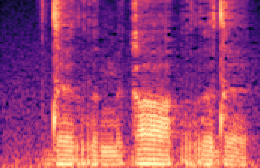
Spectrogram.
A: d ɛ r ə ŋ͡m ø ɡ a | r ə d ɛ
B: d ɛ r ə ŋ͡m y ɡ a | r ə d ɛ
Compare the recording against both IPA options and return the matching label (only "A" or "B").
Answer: A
